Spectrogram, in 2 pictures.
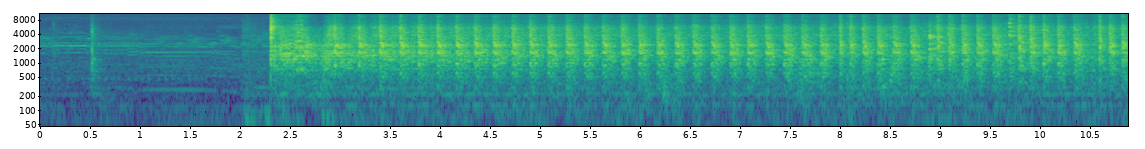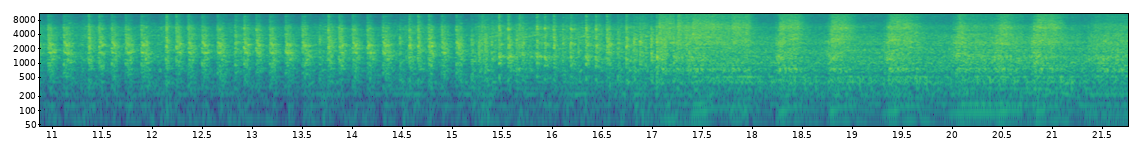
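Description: A Cummins diesel engine in a 75 series Land Cruiser cranks briefly and fires up on its first test start, then settles into a loud, steady, close rattling idle with rhythmic pulsing throughout.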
